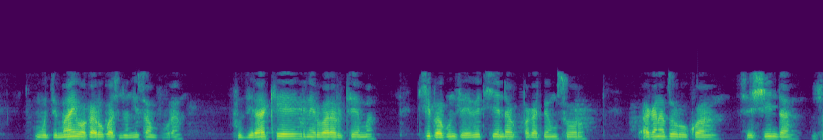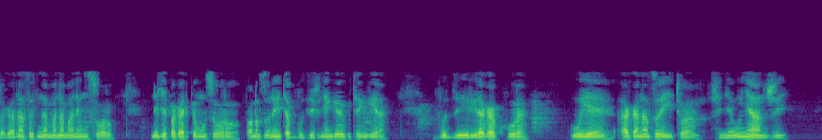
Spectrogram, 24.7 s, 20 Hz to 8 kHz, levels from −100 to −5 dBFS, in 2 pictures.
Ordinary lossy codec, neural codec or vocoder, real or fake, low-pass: AAC, 16 kbps; none; real; 7.2 kHz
